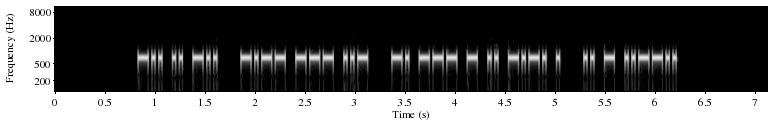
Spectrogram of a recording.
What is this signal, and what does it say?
Morse code, heard as a keyed tone, about 36 wpm, 700 Hz. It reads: DID YOU NOTICE IT?
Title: Sentences from Top 1000 Words - Review Part 2 - 35wpm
